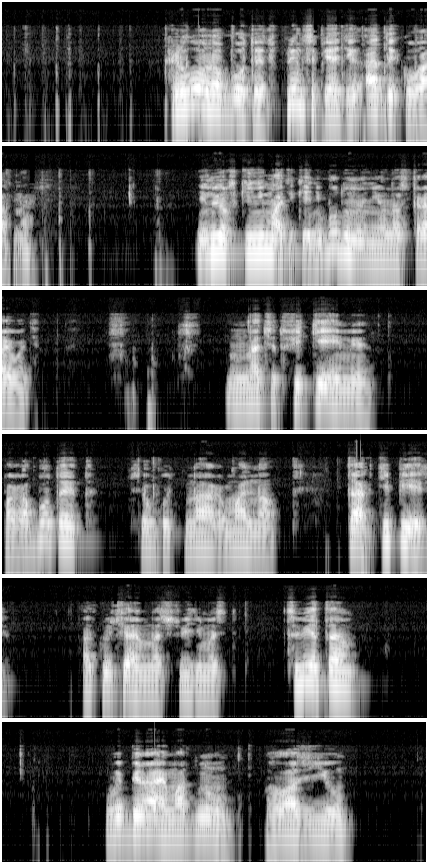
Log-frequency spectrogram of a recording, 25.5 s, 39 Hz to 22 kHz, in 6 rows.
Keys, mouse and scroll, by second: 0.0 ctrl+z, 0.3 ctrl+z, 1.3 ctrl+z, 2.1 ctrl+z, 2.7 ctrl+z, 3.1 ctrl+z, 3.6 ctrl+z, 4.0 ctrl+z, 4.5 ctrl+z, 5.0 ctrl+z, 12.5 middle click, 13.4-14.4 shift+middle drag, 14.5 middle click, 16.0 click, 17.7 click, 18.2-19.5 middle drag, 21.6 click, 23.6 click.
